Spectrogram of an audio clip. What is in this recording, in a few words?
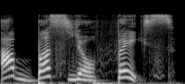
cuss, female, profanity; kingpin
